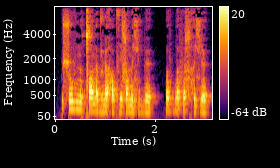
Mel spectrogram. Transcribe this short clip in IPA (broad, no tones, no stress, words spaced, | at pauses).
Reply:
ʃuv nuǀɔnɐ d̪uɳɐhɔt̪ʰi ɬɔn̪əçu bʏ | ʊvbə fʊɬhəçʏ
